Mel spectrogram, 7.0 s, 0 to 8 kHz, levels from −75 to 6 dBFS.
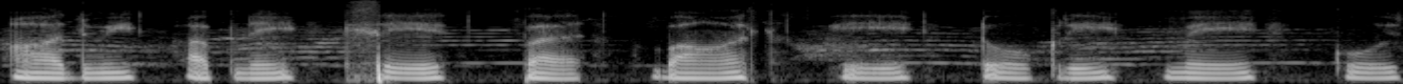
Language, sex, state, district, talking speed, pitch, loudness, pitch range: Hindi, male, Rajasthan, Jaipur, 85 wpm, 150 Hz, -22 LUFS, 140-160 Hz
